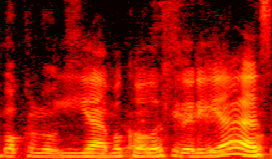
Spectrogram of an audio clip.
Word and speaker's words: Bacolod City: How do you pronounce that? Bacolod City. Bacolod City.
